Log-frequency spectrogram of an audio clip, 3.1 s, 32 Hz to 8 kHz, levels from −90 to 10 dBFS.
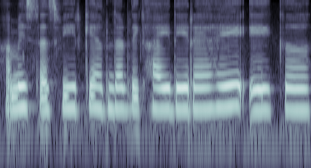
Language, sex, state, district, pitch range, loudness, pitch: Hindi, female, Madhya Pradesh, Bhopal, 215-225 Hz, -14 LUFS, 220 Hz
